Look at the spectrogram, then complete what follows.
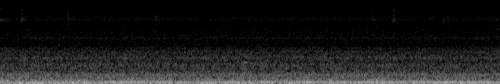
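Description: Steady low rumble with a faint steady hum, unchanging throughout, with no speech.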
